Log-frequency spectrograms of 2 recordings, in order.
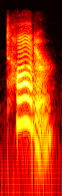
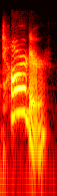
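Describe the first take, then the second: First: The first syllable has no R sound. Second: The first syllable has an R sound. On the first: This is how the spelling reads. The speaker calls it right. "It's Totter" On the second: This is how locals say it. The speaker calls it wrong. "but they call it Tartar"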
